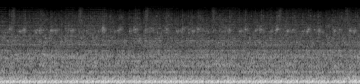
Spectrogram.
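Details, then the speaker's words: Chevrolet K20 small-block V8 idling after first start in about 20 years: deep, steady, even low burble with no ticking or knocking; runs smooth and healthy, though stuck rings are suspected. "all right it's longer than that motor is running two decades she's running fine"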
